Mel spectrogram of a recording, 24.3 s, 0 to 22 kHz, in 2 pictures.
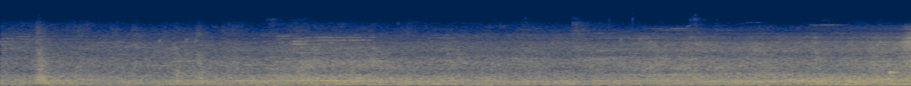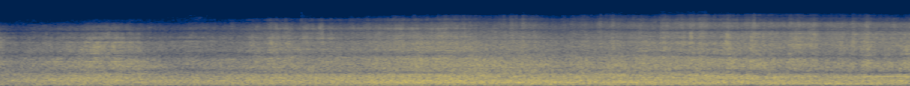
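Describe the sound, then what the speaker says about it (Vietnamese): A Cathay Pacific Airbus A350-1000 lands on runway 25 right at Tan Son Nhat airport, its jet engines roaring steadily and building louder as it nears, with no voices present. "Chiếc máy bay đang bước vào hạ cánh ở đường băng 25 phải."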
